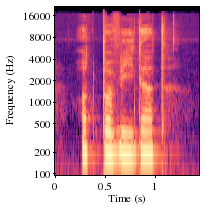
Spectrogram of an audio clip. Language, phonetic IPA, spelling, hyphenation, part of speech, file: Czech, [ˈotpoviːdat], odpovídat, od‧po‧ví‧dat, verb, Cs-odpovídat.ogg
- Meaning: 1. imperfective form of odpovědět 2. to correspond 3. to match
